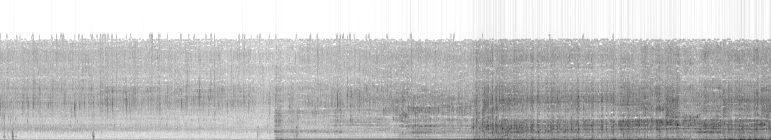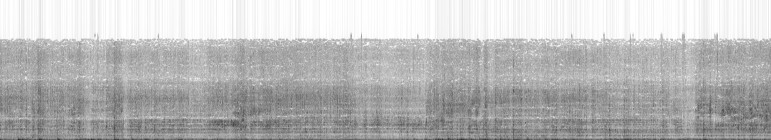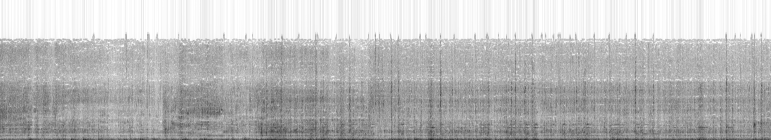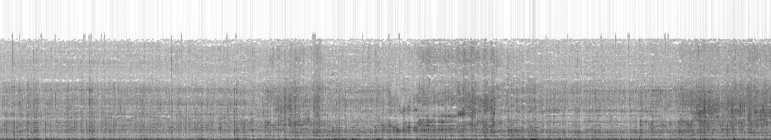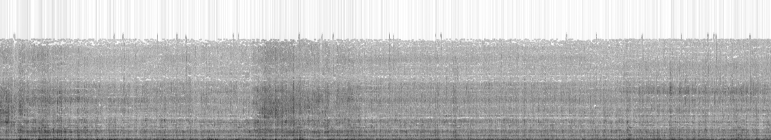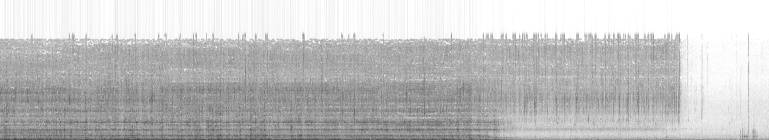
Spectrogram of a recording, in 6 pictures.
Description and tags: A sink garbage disposal with water running. Numerous pieces of fruit rind were ground up. Some rattling of silverware is also present.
